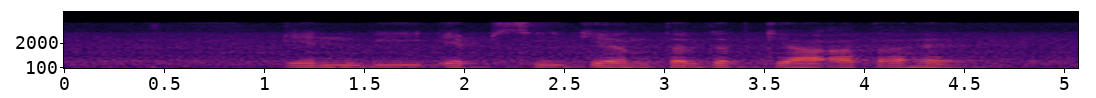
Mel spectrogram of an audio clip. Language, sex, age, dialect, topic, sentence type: Hindi, male, 31-35, Marwari Dhudhari, banking, question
